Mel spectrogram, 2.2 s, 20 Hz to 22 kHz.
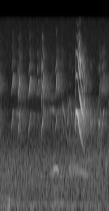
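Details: Male Australasian figbird at Hawthorne Canal Reserve, Sydney, NSW, late July 2017: a quick run of short, high chirps, then one strong, rasping downslurred call, over faint low-pitched background noise.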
